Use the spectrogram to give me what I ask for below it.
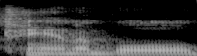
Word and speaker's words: HNBL: three or four letters so it's just hnbl uh pronounced cannibal but not to the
